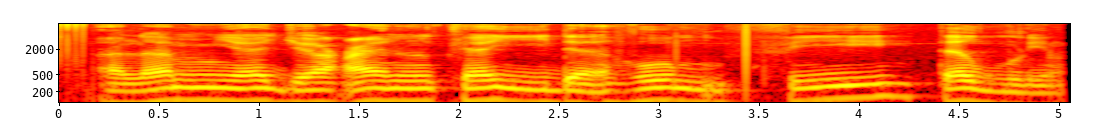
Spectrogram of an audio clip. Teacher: huruf ain jangan sampai berubah menjadi hamzah ya, jadi harus dibaca dengan suara ain, yaitu makhrajnya dari tengah tenggorokan.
